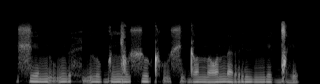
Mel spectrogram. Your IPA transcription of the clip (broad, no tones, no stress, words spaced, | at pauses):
ʃe nṵŋʏ hḭluɡʊŋ͡ǀu ʃuʈʰṵʃḭɖɔ nɔnɐ ry ŋeɡ͡ǀe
